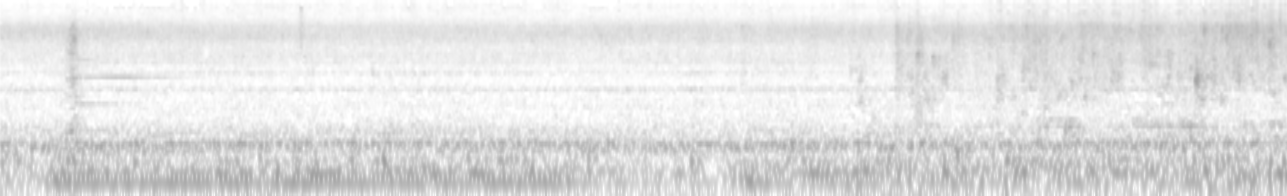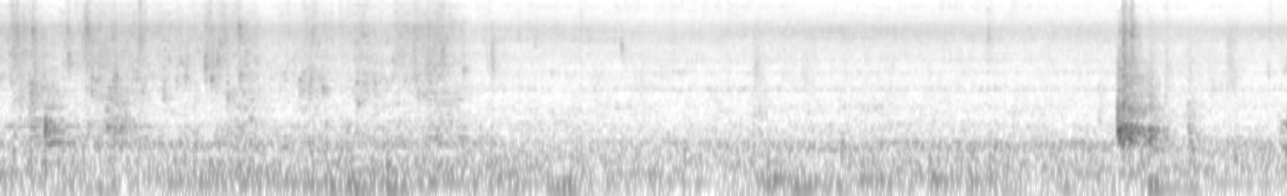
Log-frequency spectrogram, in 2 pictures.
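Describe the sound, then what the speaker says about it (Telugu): Water running in a home kitchen while chicken curry and tomato rasam are cooked, a low continuous hiss and splash that swells in the middle and carries a few sharper clinks near the end, with no voices. "న్యాచురల్ వాయిస్, వాటర్ది, ఉడుకుతున్నది, ఇట్లా వచ్చేది"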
